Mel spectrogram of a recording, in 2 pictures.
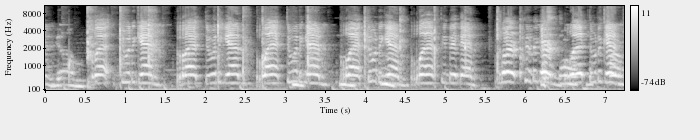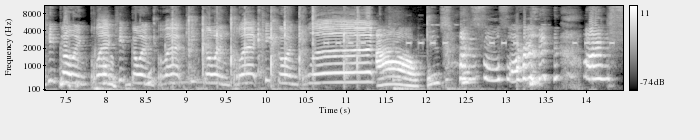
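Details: Woman with Tourette syndrome whose tics are set off by another person with motor tics, the two stuck in a cycle of triggering each other's tics; Tourette syndrome vocal tics.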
